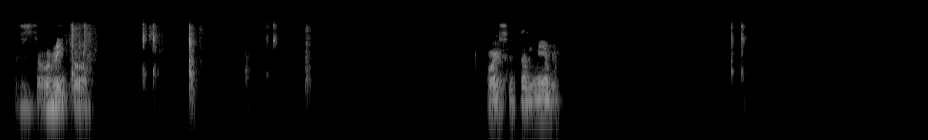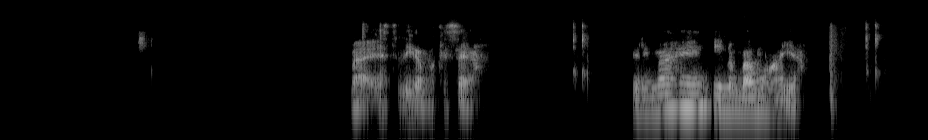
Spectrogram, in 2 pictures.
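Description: A man speaks calmly over an online call, in short bursts with pauses.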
